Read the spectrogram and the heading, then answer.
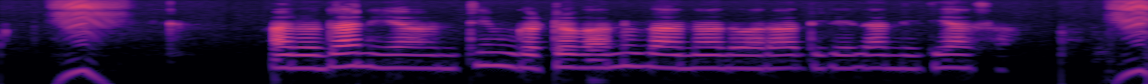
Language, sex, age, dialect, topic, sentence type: Marathi, male, 31-35, Southern Konkan, banking, statement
